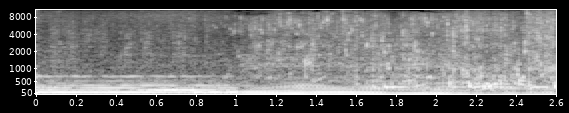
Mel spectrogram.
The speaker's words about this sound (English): Toilets, all right? It's a little flushy. This is long, this eh? This is a long toilet.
